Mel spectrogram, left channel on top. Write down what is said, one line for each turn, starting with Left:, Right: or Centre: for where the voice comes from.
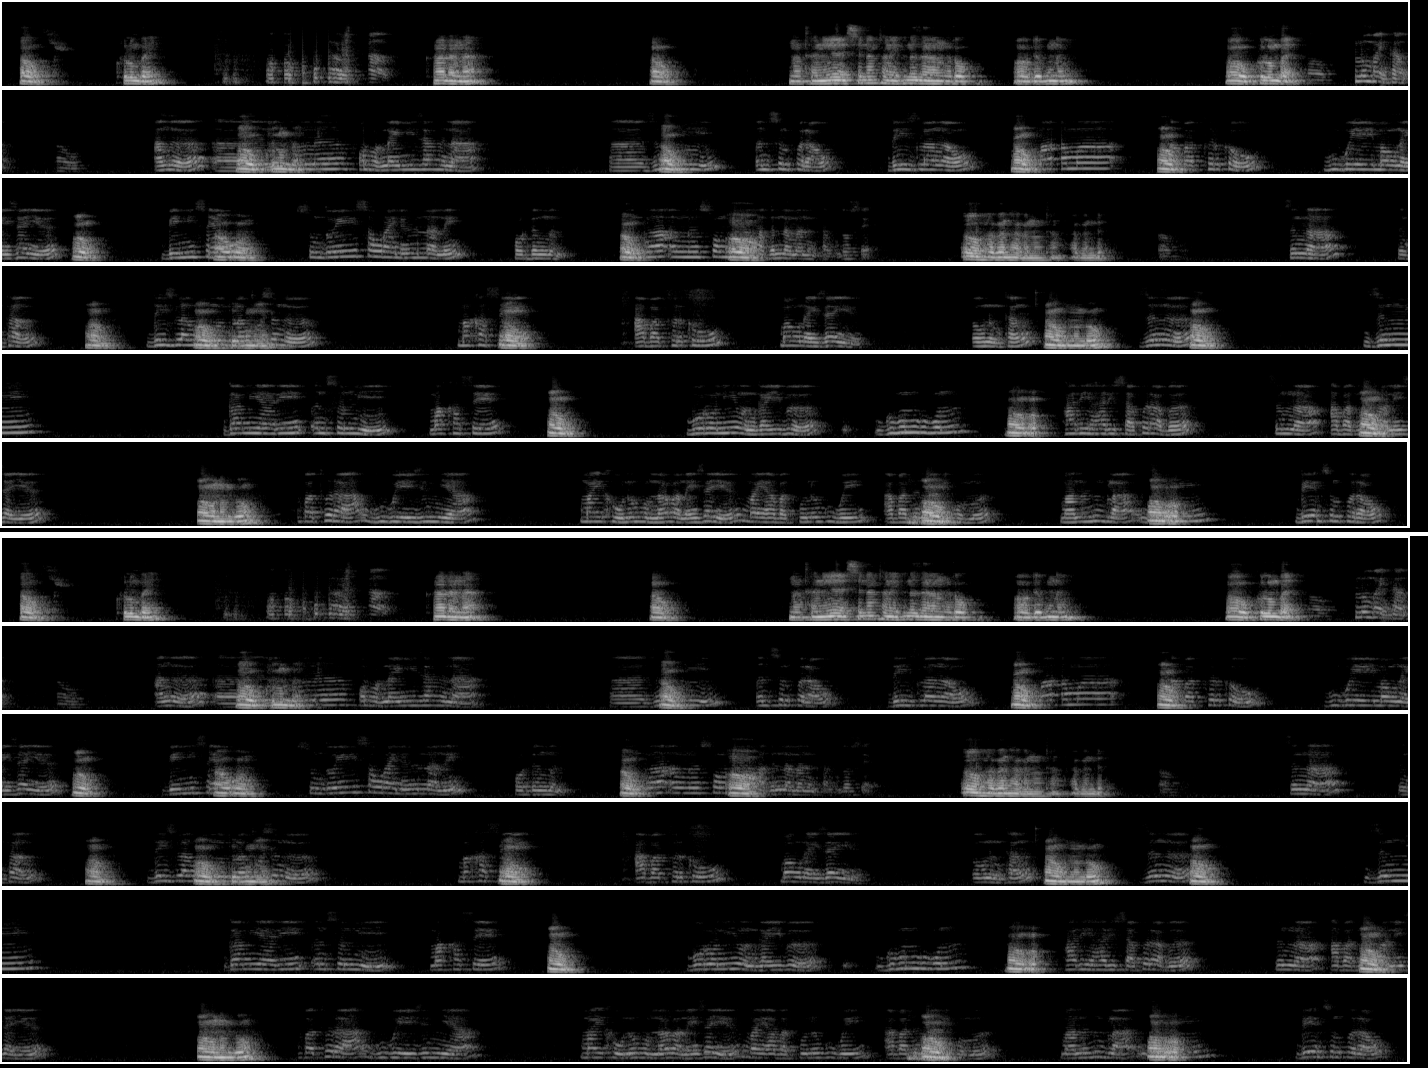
Centre: औ खुलुमबाय
Left: <unintelligible>
Centre: खोनादों ना औ नोंथांनिया एसे नांथानाय खोनादों आङो रावखौ औ दे बुंनाय औ खुलुमबाय
Left: औ खुलुमबाय नोंथां औ आङो
Centre: औ
Left: नोंथांनो
Centre: खुलुमबाय
Left: फन हरनायनि जाहोना ओ जोंनि
Centre: औ
Left: ओनसोलफोराव दैज्लाङाव
Centre: औ
Left: मा मा
Centre: औ
Left: आबादफोरखौ गुबैयै मावनाय जायो
Centre: औ
Left: बेनि सायाव
Centre: औ
Left: सुंद'यै सावरायनो होननानै हरदोंमोन
Centre: औ
Left: नोंथाङा आंनो सम
Centre: औ
Left: होनो हागोन नामा नोंथां दसे
Centre: औ हागोन हागोन नोंथां हागोन दे
Left: औ जोंना नोंथां
Centre: औ
Left: दैज्लां
Centre: औ
Left: बुङोब्लाथ'
Centre: दे बुंलाय
Left: जोङो माखासे
Centre: औ
Left: आबादफोरखौ मावनाय जायो औ नोंथां
Centre: औ नंगौ
Left: जोङो
Centre: औ
Left: जोंनि गामियारि ओनसोलनि माखासे
Centre: औ
Left: बर'नि अनगायैबो गुबुन गुबुन
Centre: औ
Left: हारि हारि सा फोराबो जोंना आबाद मावनानै
Centre: औ
Left: जायो।
Centre: औ नंगौ
Left: फोरा गुबैयै जोंनिया माइखौनो हमना लानाय जायो माइ आबादखौनो गुबै आबाद होननानै
Centre: औ
Left: हमो मानो होन ब्ला जोंनि
Centre: औ
Left: बे ओनसोलफोराव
